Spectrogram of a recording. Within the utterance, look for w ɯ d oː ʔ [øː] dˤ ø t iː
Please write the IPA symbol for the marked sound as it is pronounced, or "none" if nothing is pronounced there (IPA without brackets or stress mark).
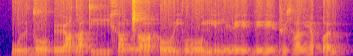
øː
